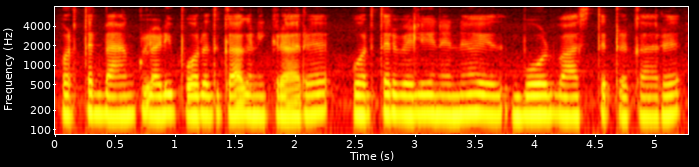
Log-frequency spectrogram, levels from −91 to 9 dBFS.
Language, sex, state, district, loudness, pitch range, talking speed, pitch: Tamil, female, Tamil Nadu, Kanyakumari, -16 LUFS, 165-175 Hz, 125 wpm, 170 Hz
